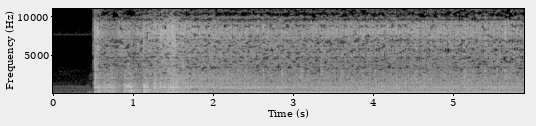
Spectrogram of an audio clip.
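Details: BMW 3 Series cold start after sitting unused a long time during lockdown: engine catches and settles to a fast, rough idle with an uneven light tapping underneath, an unexpected knock right after the cold start.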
